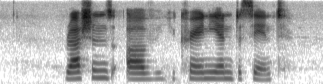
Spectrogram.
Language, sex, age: English, female, 20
